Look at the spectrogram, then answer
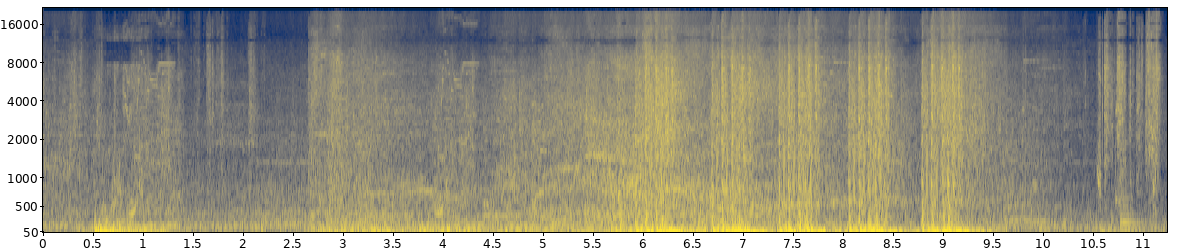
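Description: A shotgun-SMG combo weapon fires in Dead Space 3, rapid bursts of shots and mechanical clanks building through the middle and end amid chaotic game noise.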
